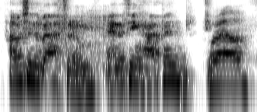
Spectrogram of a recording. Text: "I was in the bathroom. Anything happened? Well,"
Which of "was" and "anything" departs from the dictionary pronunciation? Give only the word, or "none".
none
